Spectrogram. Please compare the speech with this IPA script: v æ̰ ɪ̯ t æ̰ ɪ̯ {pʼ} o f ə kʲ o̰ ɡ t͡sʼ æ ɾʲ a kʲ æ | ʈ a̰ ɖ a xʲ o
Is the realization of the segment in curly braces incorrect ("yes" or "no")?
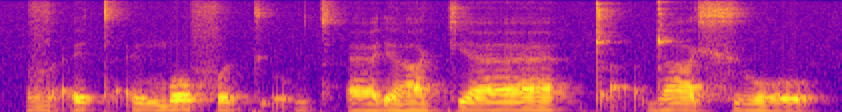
yes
